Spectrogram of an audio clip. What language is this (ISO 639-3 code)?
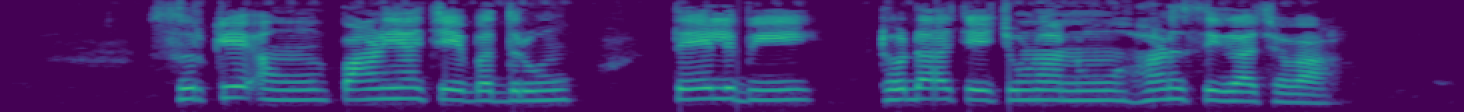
odk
